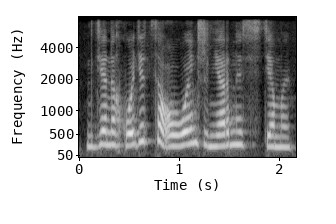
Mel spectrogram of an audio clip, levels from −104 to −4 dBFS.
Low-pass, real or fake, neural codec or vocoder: 7.2 kHz; fake; codec, 16 kHz, 2 kbps, FunCodec, trained on Chinese and English, 25 frames a second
